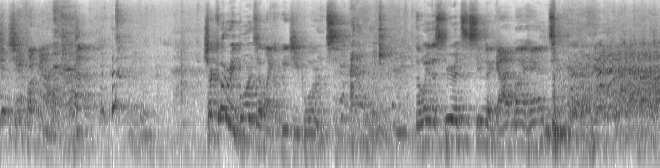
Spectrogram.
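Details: Adult male stand-up comedian with Tourette syndrome demonstrating his vocal tic of involuntary obscenities, which he says he can sometimes hold or partly suppress; vocal tics with coprolalia (Tourette syndrome).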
